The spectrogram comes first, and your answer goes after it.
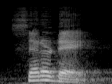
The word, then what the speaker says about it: Saturday: Thursday, Friday, Friday, Saturday, Saturday, T soft D, Saturday, Sunday.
